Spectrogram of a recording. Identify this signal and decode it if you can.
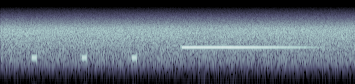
Radio time signal (three low pips and a long one an octave up, as on NHK), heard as pips, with radio hiss.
